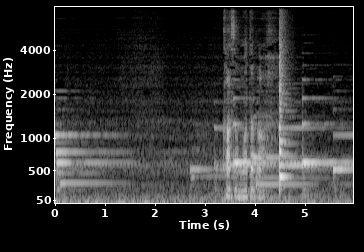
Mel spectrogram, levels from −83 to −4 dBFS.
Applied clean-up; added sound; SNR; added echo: none; Snare drum; -3 dB; reverberation time 0.8 s.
